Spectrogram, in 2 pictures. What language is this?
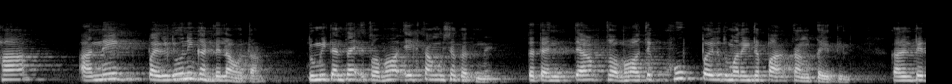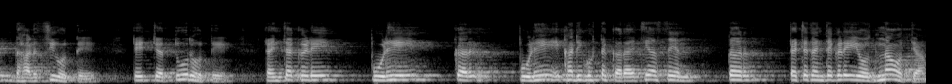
Marathi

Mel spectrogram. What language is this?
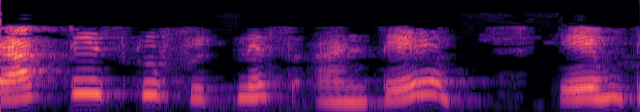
Telugu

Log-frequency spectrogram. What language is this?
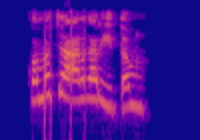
Kalenjin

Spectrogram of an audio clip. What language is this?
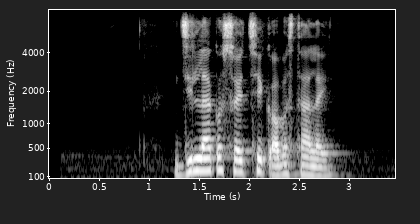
Nepali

